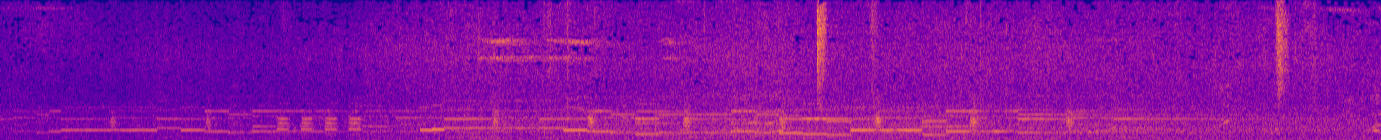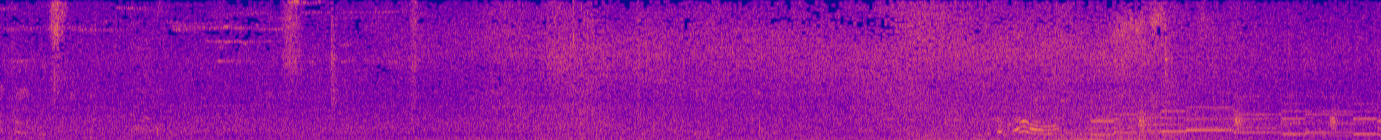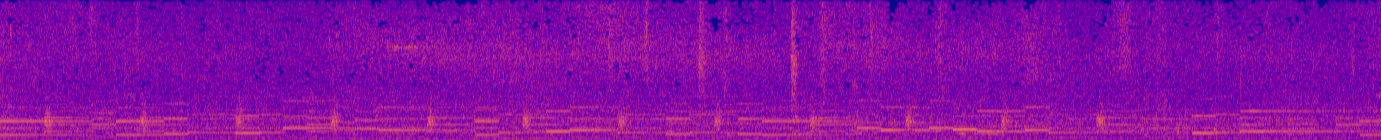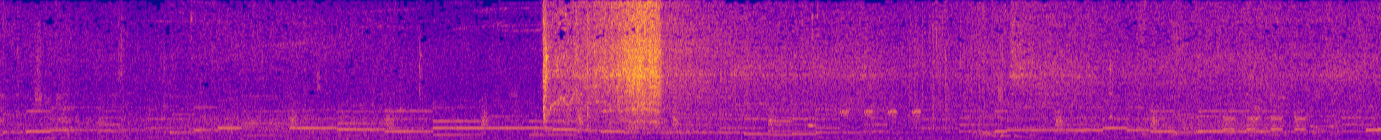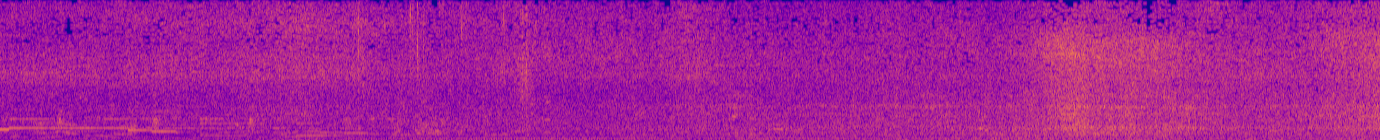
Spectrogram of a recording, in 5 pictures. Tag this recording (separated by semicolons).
brooklyn; cream; ice; new; nyc; song; york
